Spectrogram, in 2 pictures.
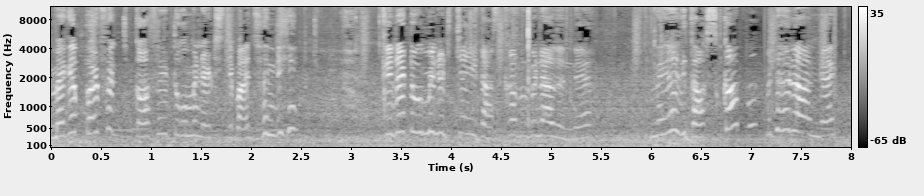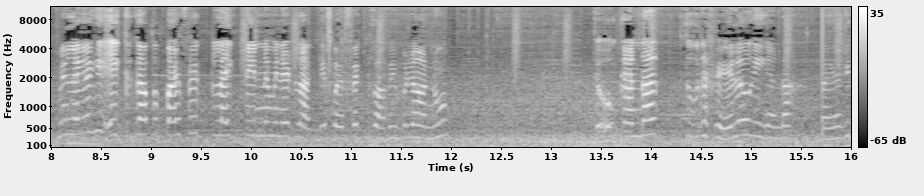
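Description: Conversation in a moving car's cabin, over a steady low rumble of road and engine noise.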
